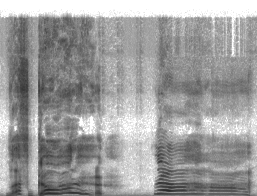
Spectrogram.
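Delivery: very high, wailing cartoon voice; drawn-out high cry of cartoon fright; Shaggy. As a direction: wail like a scared cartoon sidekick. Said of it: "that was Shaggy and Scooby".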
